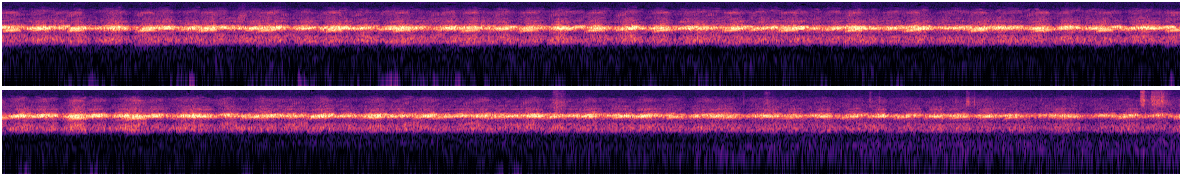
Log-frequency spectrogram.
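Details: Thousands of frogs in full chorus, a steady, smeared drone of overlapping croaking with faint individual pulses and no other sounds.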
